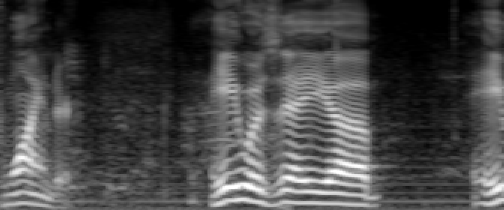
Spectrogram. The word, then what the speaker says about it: Winder: I always pronounced it Winder who wouldn't um sort of sort of like my mother pronounced the little Square things in the side of the house but it's it's Winder he was a uh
